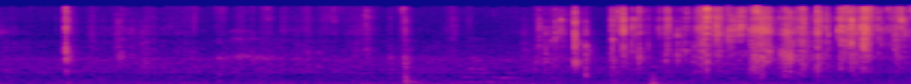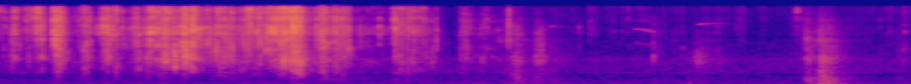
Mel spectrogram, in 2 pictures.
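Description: A foil Upper Deck basketball card pack being torn open and its shiny wrapper crinkled, a few seconds in and lasting about four seconds, amid light clicks and rustles of cards being handled. A single knock comes near the end.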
